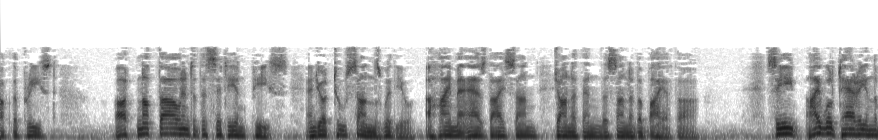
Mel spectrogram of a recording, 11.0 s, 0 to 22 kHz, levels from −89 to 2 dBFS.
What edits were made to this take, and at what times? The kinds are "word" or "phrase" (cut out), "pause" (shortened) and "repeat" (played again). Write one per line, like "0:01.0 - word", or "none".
0:02.2 - phrase
0:06.9 - word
